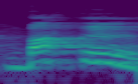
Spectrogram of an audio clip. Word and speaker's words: button: 자, 여러분들 트 발음하고요, 이 은 발음 합치면 코로 소리가 나요. button. 이렇게 먹는 소리가 나죠.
